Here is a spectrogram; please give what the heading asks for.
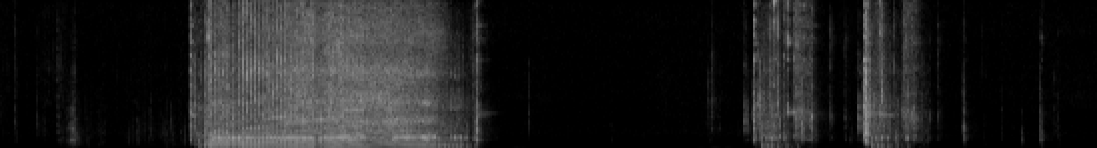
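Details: Used chainsaw with old fuel dumped, fresh fuel added, choked, and a fuel-line prime needed: fires and revs up smoothly for about two seconds, then drops off; runs cleanly once fuel reaches it.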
